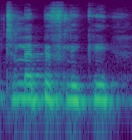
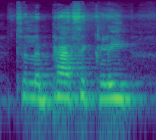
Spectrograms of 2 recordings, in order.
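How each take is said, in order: First: Laughing softly through the corrected word; a quiet chuckle while fixing the word "telepathically". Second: Said in the usual way. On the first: Real, not acted. Speaker laughs at her own slip, softly laughing.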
